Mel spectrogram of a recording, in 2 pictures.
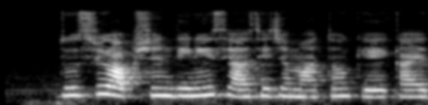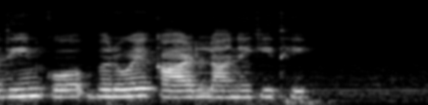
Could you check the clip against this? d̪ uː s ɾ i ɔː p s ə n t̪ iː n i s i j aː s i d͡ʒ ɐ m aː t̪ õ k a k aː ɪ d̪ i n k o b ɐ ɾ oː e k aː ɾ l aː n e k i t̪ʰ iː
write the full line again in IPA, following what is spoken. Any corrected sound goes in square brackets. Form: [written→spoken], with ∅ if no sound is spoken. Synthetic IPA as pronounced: d̪ uː s ɾ i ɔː p [s→ʃ] ə n [t̪→d̪] iː n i s i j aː s i d͡ʒ ɐ m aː t̪ õ k [a→e] k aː ɪ d̪ [i→iː] n k o b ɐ ɾ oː e k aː ɾ l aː n e k i t̪ʰ iː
